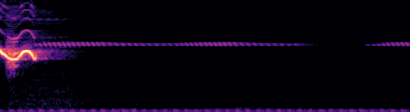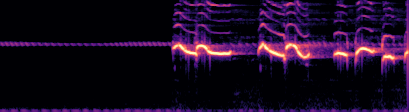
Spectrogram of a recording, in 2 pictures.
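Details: Home-kept Oriental magpie-robin: one wavering whistled note, a long quiet gap with a faint steady tone, then a lively burst of repeated looping whistles.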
